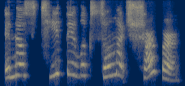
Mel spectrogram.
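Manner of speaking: put-on a girl gawking at huge arms; amazed little Red. Red marvels.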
